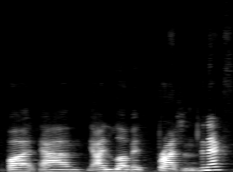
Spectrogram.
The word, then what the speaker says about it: Braddon: Next up is Braddon, and it means broad hillside, and it's pronounced Braddon, and it's spelled B-R-A-D-D-O-N.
